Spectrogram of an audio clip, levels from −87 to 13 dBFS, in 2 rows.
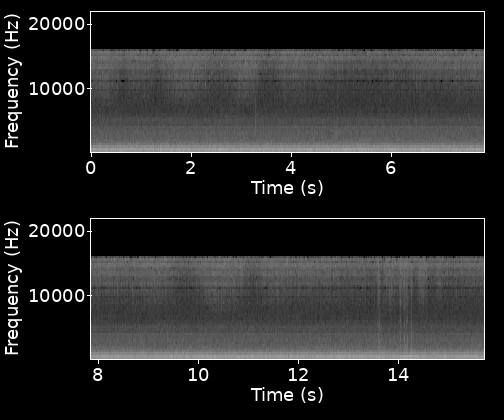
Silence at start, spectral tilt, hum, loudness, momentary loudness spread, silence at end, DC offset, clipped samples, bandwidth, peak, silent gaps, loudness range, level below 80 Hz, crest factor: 0 s; -5.5 dB/octave; none; -28 LUFS; 1 LU; 0 s; under 0.1%; under 0.1%; 16 kHz; -12 dBFS; none; 0 LU; -60 dBFS; 16 dB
